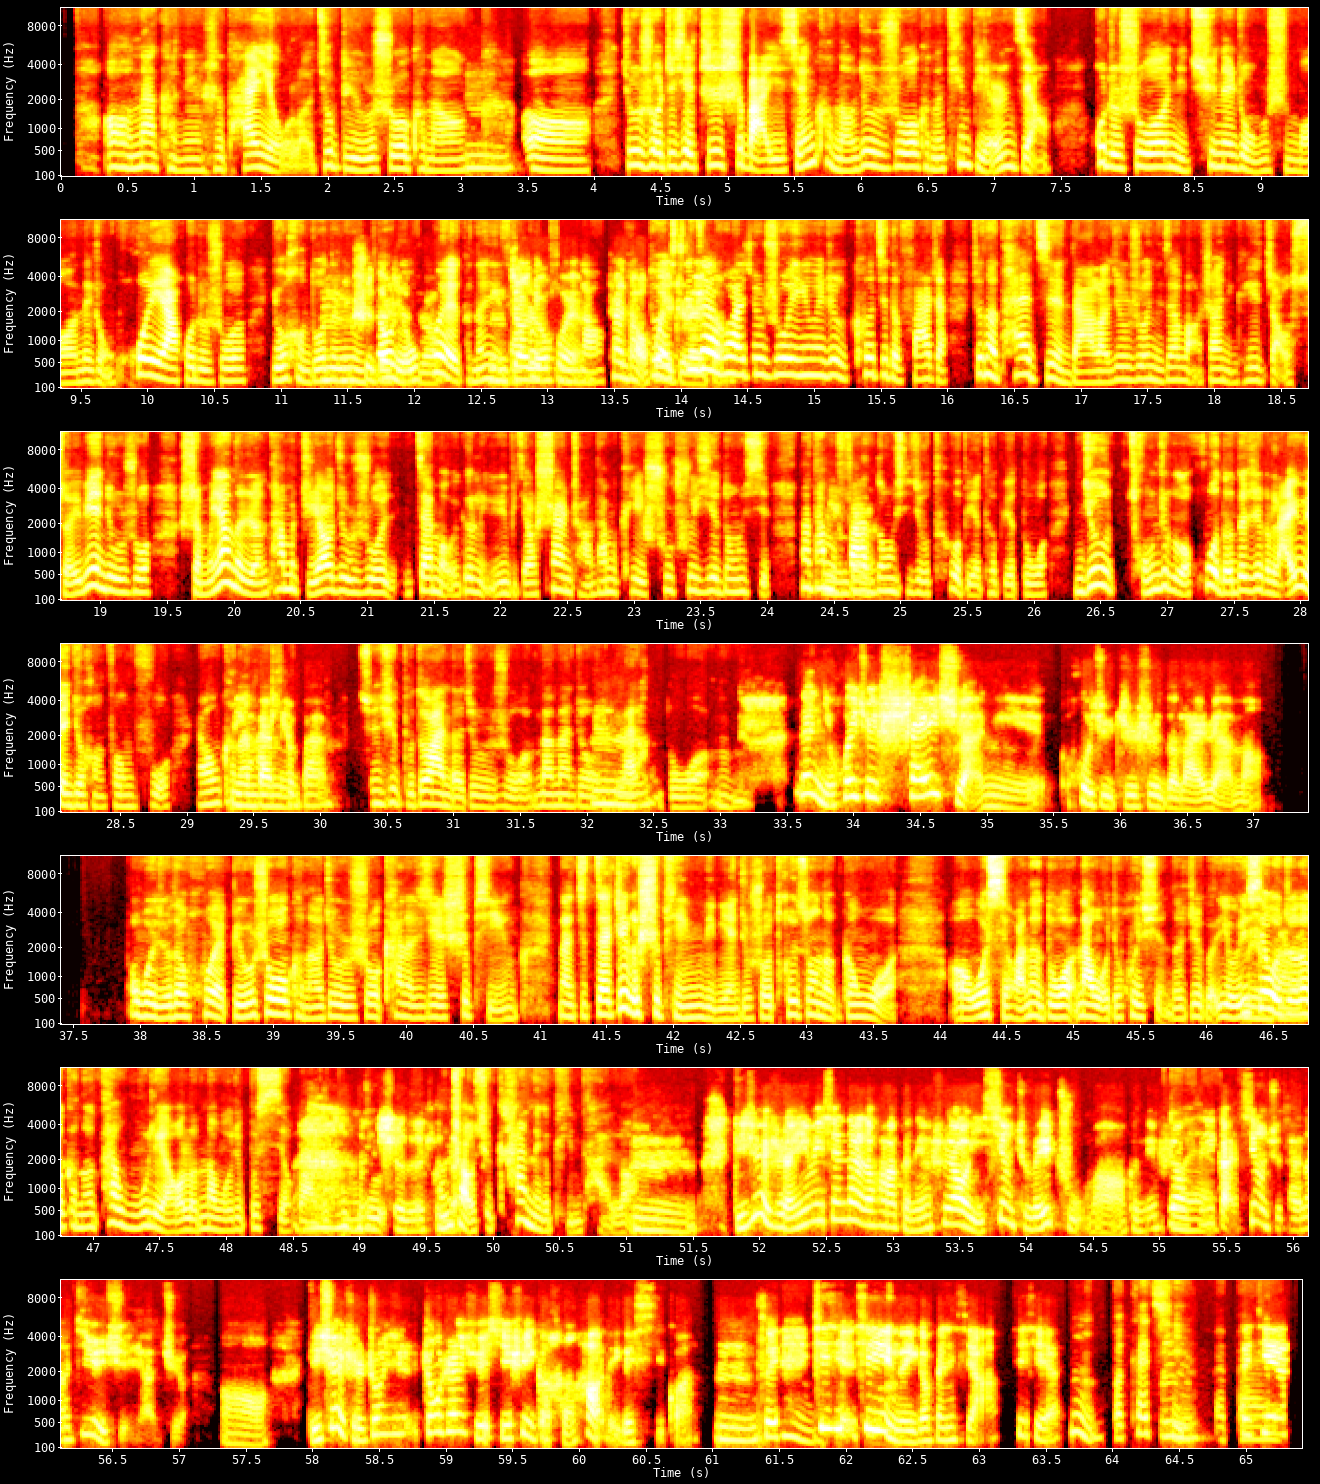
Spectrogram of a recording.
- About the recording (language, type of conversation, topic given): Chinese, podcast, 终身学习能带来哪些现实好处？
- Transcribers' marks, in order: chuckle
